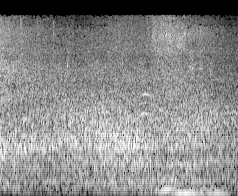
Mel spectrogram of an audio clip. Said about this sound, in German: Das waren jetzt wieder ganz klar mehr die verkehrsbedingten Gerüche, Abgase. Ein LKW kam auch gerade vorbei mit Dieselgeruch.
